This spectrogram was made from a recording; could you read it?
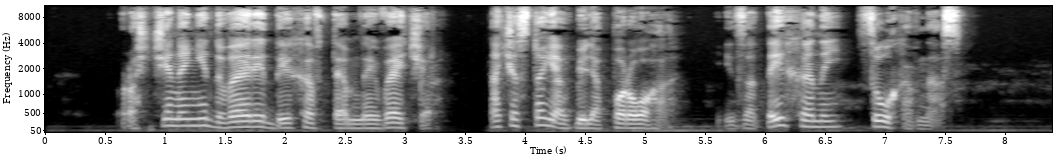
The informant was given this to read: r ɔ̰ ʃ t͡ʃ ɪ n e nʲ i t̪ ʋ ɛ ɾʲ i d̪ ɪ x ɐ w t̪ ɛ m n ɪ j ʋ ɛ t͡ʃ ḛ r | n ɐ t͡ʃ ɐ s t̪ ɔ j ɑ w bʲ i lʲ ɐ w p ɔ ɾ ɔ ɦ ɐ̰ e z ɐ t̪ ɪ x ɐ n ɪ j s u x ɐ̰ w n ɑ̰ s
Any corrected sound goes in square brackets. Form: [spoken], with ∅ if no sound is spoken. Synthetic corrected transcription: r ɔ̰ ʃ t͡ʃ ɪ n e nʲ i [d̪] ʋ ɛ ɾʲ i d̪ ɪ x ɐ w t̪ ɛ m n ɪ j ʋ ɛ t͡ʃ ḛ r | n ɐ t͡ʃ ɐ s t̪ ɔ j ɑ w bʲ i lʲ ɐ [∅] p ɔ ɾ ɔ ɦ ɐ̰ [i] z ɐ [d̪] ɪ x ɐ n ɪ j s u x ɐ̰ w n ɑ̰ s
